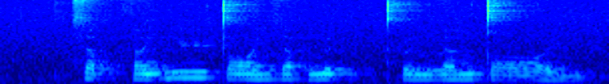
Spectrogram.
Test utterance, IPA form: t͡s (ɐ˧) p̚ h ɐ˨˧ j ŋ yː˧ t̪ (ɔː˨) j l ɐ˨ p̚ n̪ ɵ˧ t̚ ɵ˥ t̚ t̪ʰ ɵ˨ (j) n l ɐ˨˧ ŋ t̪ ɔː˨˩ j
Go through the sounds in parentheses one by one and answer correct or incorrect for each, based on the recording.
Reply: incorrect: ɐ˨˥, correct, incorrect: none

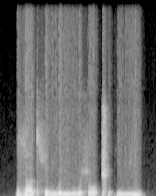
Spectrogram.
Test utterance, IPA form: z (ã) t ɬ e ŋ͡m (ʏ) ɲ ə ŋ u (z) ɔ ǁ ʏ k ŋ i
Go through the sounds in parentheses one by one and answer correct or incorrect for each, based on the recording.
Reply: incorrect: a, correct, incorrect: ɬ

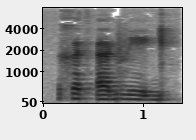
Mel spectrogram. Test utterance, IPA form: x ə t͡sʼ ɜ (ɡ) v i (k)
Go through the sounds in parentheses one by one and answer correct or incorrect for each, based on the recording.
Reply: correct, incorrect: ɡ

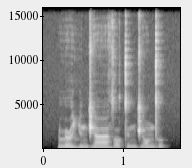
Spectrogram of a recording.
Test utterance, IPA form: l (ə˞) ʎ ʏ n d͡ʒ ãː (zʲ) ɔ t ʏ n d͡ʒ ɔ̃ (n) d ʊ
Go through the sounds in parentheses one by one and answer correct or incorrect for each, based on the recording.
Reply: correct, incorrect: z, correct

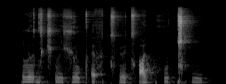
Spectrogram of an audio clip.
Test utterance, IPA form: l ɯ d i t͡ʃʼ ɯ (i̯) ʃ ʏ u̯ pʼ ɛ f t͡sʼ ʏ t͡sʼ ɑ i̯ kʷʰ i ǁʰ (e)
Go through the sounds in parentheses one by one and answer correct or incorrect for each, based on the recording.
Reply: correct, incorrect: i

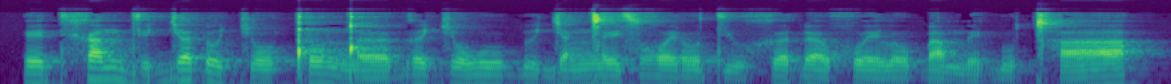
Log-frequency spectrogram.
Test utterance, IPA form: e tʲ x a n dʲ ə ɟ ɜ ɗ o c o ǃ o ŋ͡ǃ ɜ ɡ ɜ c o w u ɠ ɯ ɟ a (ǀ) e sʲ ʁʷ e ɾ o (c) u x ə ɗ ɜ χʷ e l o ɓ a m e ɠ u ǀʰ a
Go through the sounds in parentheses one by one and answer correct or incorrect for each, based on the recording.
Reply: incorrect: ŋ͡ǀ, incorrect: tʲ

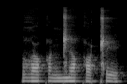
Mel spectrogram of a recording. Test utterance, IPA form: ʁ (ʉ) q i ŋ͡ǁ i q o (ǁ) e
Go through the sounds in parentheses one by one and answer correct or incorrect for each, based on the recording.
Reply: correct, correct

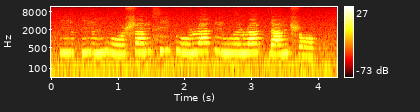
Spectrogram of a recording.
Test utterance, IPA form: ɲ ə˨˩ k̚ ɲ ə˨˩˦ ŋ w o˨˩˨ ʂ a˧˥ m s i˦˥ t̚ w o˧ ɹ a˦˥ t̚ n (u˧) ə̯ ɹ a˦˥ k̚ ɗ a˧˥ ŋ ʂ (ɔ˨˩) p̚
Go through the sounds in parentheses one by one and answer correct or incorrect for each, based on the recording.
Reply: correct, correct

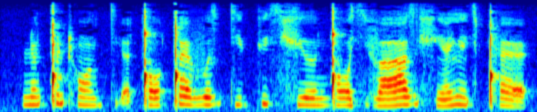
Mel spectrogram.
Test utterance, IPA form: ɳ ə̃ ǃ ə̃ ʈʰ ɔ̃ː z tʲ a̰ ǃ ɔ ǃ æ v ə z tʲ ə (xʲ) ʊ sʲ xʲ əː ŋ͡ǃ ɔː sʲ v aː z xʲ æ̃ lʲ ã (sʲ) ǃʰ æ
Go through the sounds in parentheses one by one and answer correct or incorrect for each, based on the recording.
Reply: incorrect: kʲ, correct

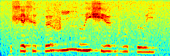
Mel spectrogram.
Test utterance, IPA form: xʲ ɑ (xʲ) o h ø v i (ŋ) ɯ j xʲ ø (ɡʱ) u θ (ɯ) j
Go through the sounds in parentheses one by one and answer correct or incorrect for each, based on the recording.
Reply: correct, correct, correct, correct

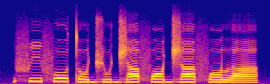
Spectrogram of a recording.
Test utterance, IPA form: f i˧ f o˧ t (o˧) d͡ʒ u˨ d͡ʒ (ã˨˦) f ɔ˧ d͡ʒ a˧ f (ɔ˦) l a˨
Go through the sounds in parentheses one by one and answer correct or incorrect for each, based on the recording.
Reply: incorrect: o˨, incorrect: a˨˦, incorrect: ɔ˨

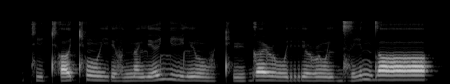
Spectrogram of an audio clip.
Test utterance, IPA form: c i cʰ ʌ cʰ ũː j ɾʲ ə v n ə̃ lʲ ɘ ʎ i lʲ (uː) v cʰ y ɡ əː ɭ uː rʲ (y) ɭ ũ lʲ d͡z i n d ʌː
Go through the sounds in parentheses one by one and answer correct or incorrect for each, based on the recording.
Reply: incorrect: ũː, incorrect: u

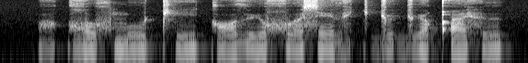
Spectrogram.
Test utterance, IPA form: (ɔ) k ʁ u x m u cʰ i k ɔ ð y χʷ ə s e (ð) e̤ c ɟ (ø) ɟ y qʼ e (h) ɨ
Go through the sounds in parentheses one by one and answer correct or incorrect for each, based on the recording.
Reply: incorrect: ɔ̤, correct, correct, correct

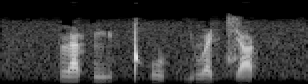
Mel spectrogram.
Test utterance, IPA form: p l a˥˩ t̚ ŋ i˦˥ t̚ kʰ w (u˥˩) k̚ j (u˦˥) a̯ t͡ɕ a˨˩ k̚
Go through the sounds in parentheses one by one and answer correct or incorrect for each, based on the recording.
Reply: incorrect: u˨˩, incorrect: u˧

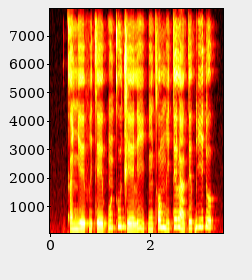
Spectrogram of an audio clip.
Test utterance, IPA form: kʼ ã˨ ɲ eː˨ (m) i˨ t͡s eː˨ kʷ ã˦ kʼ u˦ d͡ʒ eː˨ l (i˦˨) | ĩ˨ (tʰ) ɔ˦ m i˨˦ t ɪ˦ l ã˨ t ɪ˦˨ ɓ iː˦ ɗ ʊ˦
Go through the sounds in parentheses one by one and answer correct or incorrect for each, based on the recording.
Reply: incorrect: f, correct, correct

